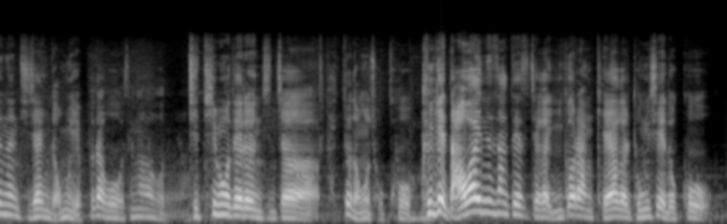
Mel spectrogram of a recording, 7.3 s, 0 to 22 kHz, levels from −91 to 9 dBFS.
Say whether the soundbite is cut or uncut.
uncut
